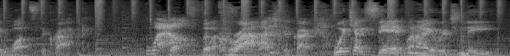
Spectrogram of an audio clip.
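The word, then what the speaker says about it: craic: Spell it C R A I C. So it's like just C R A I C. Crack.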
